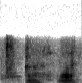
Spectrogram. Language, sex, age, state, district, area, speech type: Manipuri, male, 45-60, Manipur, Churachandpur, rural, conversation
